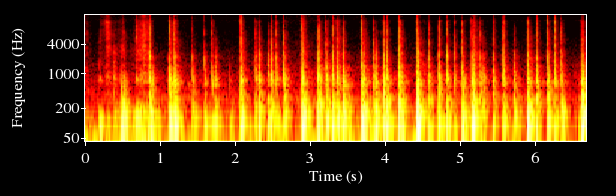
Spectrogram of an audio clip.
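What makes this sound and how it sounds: Long nails tap and knock on the flat faces of a small, hollow, transparent purple plastic packaging box as it is tilted and turned in the hands. Quick, irregular runs of short, dull, hollow thunks and taps that die away almost instantly, each with a faint brighter click on top.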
